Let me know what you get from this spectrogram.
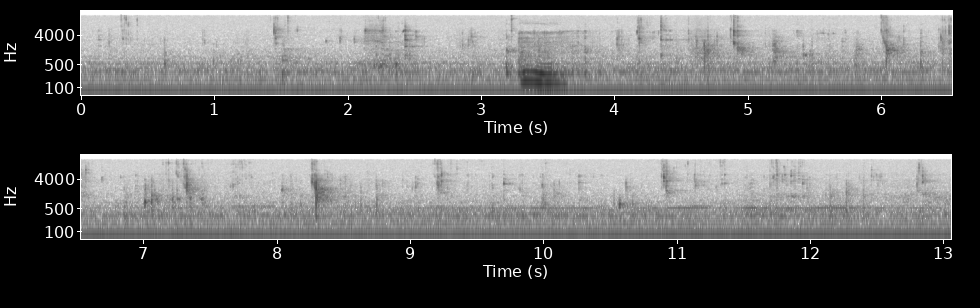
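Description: Close-up wet chewing and lip smacks of sauce-coated boiled potato eaten by hand, with many short scattered clicks. A brief hum that falls in pitch sounds about three and a half seconds in.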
